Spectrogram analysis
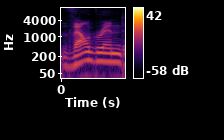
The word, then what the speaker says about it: Valgrind: going to learn about valgrind and he'll grinned and it would do well to pronounce them correctly the endings are pronounced grinned and not grind where do they take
